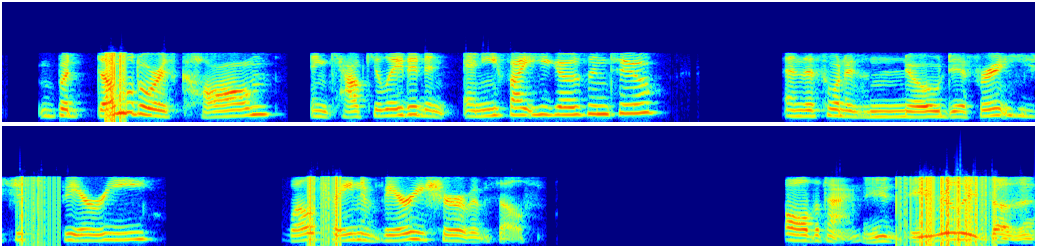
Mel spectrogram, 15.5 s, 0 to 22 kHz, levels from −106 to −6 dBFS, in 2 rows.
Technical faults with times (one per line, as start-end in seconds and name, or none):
0.78-0.94 bit errors on a digital phone line
7.86-8.19 bit errors on a digital phone line
10.04-10.29 bit errors on a digital phone line
14.46-15.21 bit errors on a digital phone line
